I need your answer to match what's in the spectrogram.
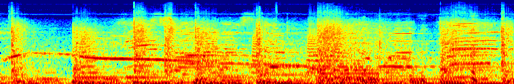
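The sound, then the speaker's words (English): A whistled melody with clear, sliding high notes rides over a steady backing of bass and percussive beats in a recorded music track, loud and continuous throughout. “Ordinarily, I hate whistling records, but this... This is the best.”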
